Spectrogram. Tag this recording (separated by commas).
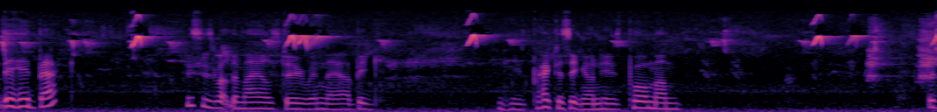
Animal, Speech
